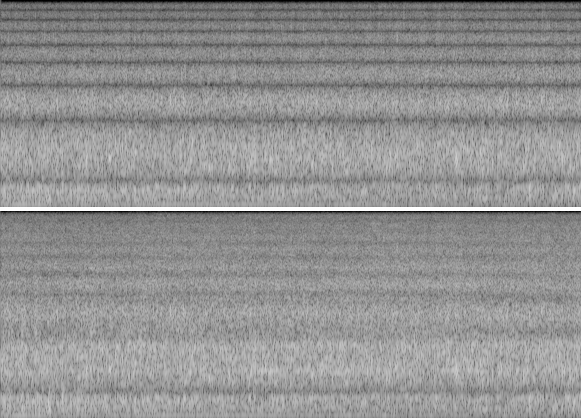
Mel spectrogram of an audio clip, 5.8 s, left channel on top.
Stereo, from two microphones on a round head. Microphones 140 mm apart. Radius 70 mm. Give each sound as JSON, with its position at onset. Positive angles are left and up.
{"t": 0.0, "sound": "running water", "side_deg": 0}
